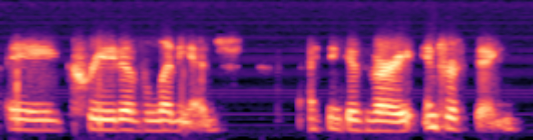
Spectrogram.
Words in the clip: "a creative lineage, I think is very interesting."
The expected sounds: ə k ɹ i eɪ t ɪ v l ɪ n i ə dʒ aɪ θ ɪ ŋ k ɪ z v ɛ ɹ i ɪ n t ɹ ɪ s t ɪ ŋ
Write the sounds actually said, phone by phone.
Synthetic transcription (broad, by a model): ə k ɹ i eɪ t ɪ v l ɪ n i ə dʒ aɪ θ ɪ ŋ k ɪ z v ɛ ɹ i ɪ n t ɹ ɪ s t ɪ ŋ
